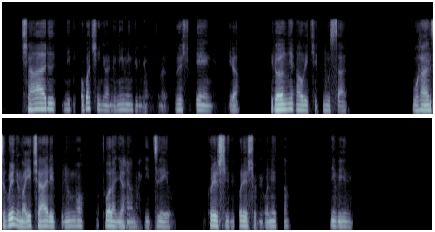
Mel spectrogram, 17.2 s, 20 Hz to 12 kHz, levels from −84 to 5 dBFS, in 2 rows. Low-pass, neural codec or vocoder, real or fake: 7.2 kHz; codec, 16 kHz, 1 kbps, FunCodec, trained on Chinese and English, 50 frames a second; fake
